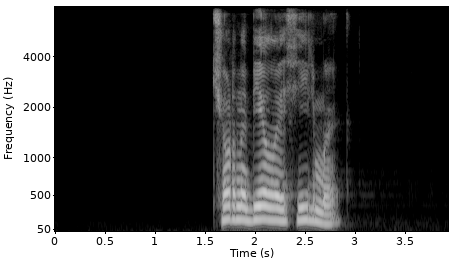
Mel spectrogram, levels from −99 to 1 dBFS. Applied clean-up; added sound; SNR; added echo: neural mask model DeepFilterNet 3.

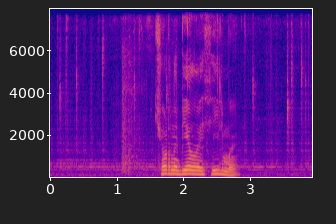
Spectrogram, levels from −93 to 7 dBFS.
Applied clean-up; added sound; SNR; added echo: none; Sink (filling or washing) + Tools; 18 dB; none.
